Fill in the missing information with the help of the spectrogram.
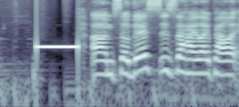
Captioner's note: beep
